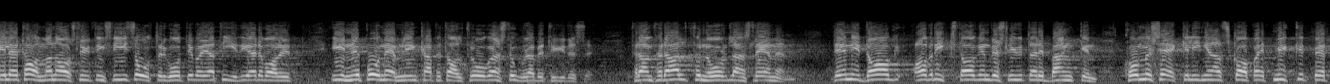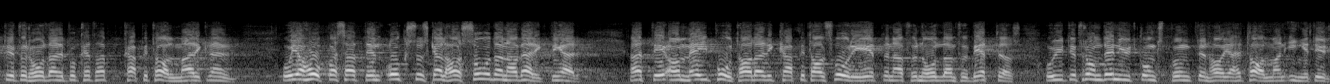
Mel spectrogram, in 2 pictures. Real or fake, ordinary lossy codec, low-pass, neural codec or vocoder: real; none; none; none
